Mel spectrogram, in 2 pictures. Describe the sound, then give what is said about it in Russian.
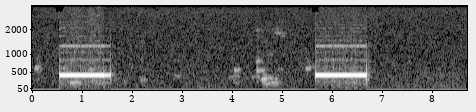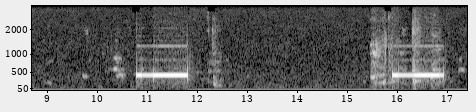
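A telephone line rings back four times after an employee's internal extension is dialed through a company's automated phone menu, each steady tone lasting about a second and spaced roughly five seconds apart, with faint line noise between and a few quick dialing beeps near the end. “Если вы знаете внутренний номер нужного вам сотрудника, наберите его и дождитесь ответа телефона.”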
